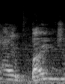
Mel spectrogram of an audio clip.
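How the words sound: It is said in a light, unserious way.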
